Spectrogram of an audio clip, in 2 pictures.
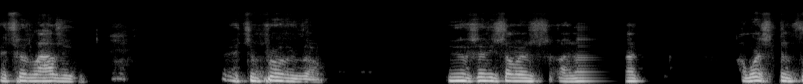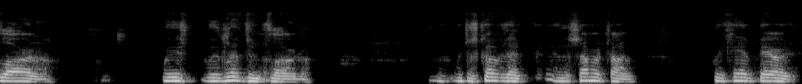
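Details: Hypophonia (Parkinsonian voice) in a patient sample, breathy, a little weak and not very loud; low-volume, monotone voice as can occur with Parkinson's disease, treated with LSVT.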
